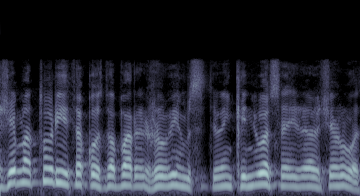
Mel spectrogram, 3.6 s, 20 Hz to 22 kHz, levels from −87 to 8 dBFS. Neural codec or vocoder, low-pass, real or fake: codec, 16 kHz, 2 kbps, FreqCodec, larger model; 7.2 kHz; fake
